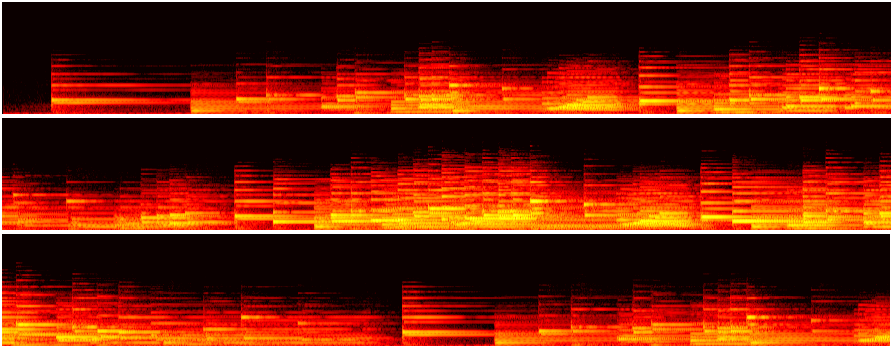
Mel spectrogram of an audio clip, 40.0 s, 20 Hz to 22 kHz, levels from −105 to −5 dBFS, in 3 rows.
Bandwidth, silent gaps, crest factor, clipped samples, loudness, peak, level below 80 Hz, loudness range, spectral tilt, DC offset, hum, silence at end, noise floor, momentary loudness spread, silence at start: 5.4 kHz; none; 18 dB; under 0.1%; -37 LUFS; -18 dBFS; -62 dBFS; 14 LU; -7.5 dB/octave; under 0.1%; none; 0 s; -73 dBFS; 17 LU; 0.75 s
